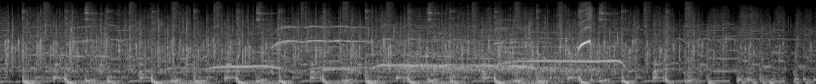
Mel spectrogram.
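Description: Studio audience applause on a comedy talk show, a steady dense roar of clapping with music playing underneath, and a brief cheer rising near the end.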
